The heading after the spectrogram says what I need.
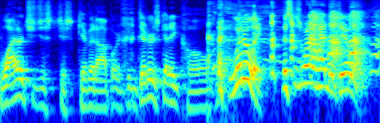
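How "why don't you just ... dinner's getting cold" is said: put-on teasing, needling voice. Retelling a fishing partner teasing from the side, imitating Larry. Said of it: "That's a good Larry impression".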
